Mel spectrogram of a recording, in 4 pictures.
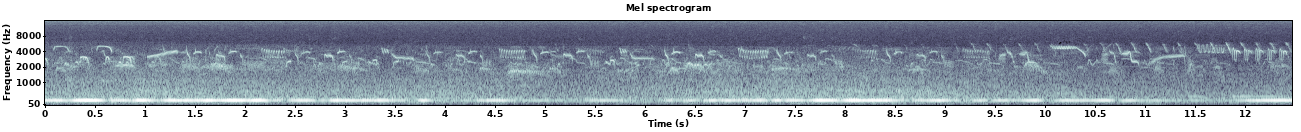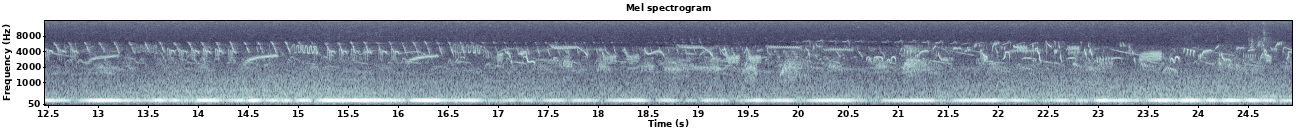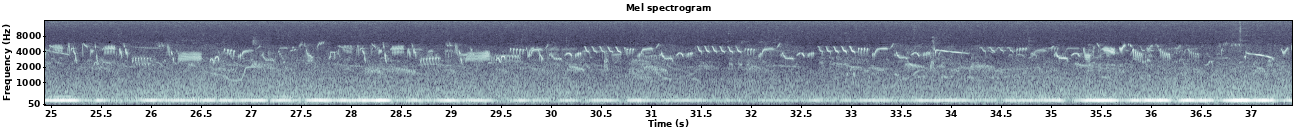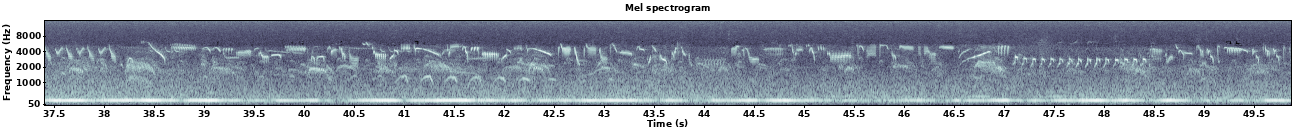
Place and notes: Orford Ness National Trust nature reserve, Suffolk. - Bomb-Ballistics building
Skylark recorded through steel railings resonating in the wind recorded with Sound Devices702/MKH50.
